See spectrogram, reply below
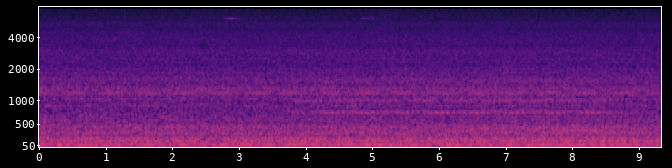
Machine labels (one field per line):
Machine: fan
